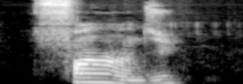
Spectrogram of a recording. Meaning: feminine plural of fendu
- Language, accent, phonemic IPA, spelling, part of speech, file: French, Canada, /fɑ̃.dy/, fendues, verb, LL-Q150 (fra)-fendues.wav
